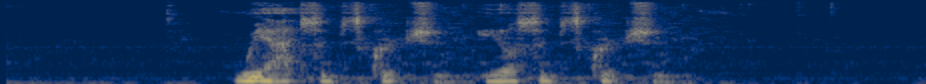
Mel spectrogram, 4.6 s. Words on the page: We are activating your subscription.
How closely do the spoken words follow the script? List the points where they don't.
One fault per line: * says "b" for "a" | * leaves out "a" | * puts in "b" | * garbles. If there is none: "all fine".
* says "subscription" for "activating"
